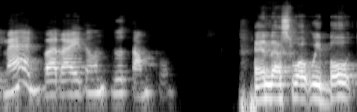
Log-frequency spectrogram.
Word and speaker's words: tampo: Am I saying it right, tampo? Yes.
